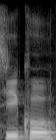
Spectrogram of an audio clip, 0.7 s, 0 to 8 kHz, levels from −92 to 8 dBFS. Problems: background sounds at intervals, background conversations at intervals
